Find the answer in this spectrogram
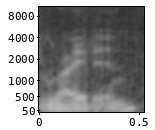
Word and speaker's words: Raiden: It's supposed to be pronounced Raiden.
